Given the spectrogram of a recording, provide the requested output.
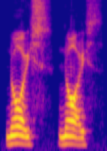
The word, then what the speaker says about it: Noyce: You have to say it like that, pal. Noyce. Okay.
